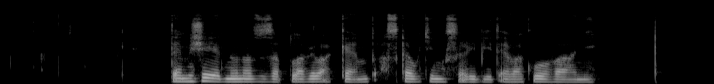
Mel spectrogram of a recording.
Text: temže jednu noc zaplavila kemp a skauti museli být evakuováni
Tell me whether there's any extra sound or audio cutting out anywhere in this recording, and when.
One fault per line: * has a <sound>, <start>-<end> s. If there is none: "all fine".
all fine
